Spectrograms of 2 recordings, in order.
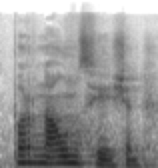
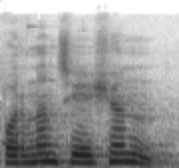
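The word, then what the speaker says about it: pronunciation: चलो, तो इसको कुछ बच्चे बोलते हैं प्रोनाउंसिएशन। बच्चे प्रोनाउंसिएशन नहीं, इसको हम बोलते हैं प्रोनंसिएशन। ये प्रोनाउंसिएशन नहीं है। ठीक वैसे ये एडजेक्टिव नहीं है, ये एडजेक्टिव है। ये प्रोनाउंसिएशन नहीं, प्रोनंसिएशन है, प्रोनंसिएशन।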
